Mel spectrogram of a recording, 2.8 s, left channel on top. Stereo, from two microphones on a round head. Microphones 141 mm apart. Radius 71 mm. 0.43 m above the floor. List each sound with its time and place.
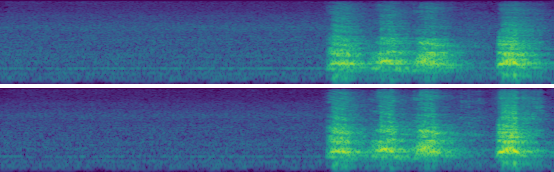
1.6 s a dog barking: 35° right (ahead or behind), 1.2 m; by 2.7 s 80° right, 0.8 m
